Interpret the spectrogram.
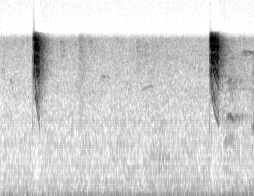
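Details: A female double-collared seedeater's call, used to stimulate males: a pair of clipped, very high chips with short downward tails, spaced about two and a half seconds apart over light hiss.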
